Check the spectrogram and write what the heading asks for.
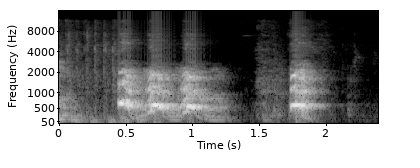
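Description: Dog barking: three quick, loud barks in a row about half a second in, then a single bark near the end.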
